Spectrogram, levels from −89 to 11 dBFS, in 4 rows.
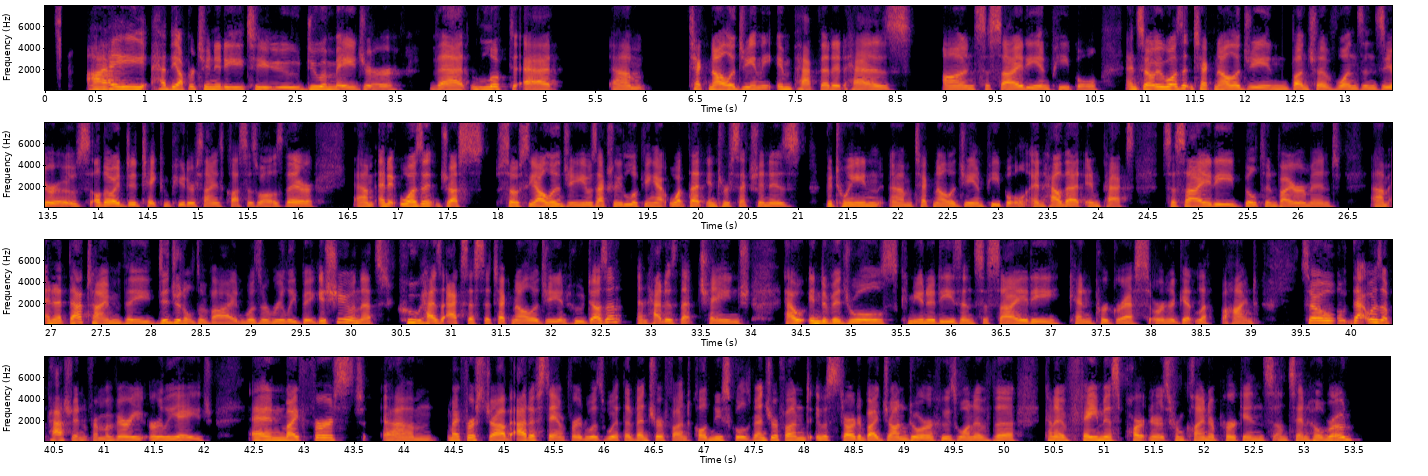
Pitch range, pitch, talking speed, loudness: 160-185 Hz, 170 Hz, 180 wpm, -19 LUFS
